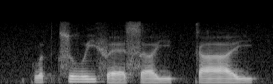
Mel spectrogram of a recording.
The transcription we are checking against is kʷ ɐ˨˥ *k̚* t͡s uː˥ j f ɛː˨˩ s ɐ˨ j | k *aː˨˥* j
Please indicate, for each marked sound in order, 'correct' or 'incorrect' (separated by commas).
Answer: correct, incorrect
